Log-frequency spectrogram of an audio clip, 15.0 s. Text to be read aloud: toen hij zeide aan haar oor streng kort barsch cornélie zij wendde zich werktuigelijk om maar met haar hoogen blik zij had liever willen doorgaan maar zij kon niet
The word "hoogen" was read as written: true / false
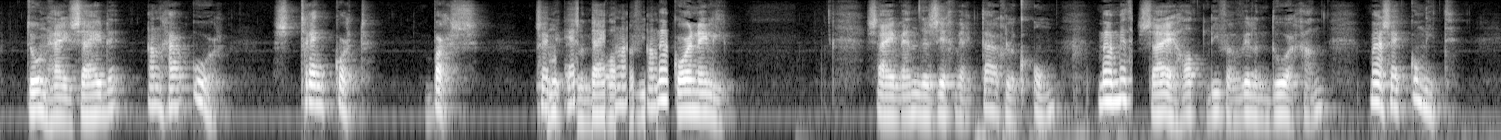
false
